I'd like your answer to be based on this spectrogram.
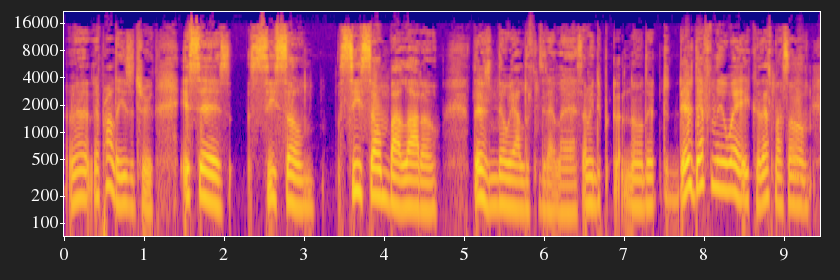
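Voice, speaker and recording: An eighteen-year-old woman chats casually and spontaneously as a podcast host, animated and informal, slightly stuffy from a cold. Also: low-pitched, fairly quick, creaky, no room sound, studio quality. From United States, lives in Georgia. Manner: animated, informal, addresses listeners as y'all. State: recovering from a cold.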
